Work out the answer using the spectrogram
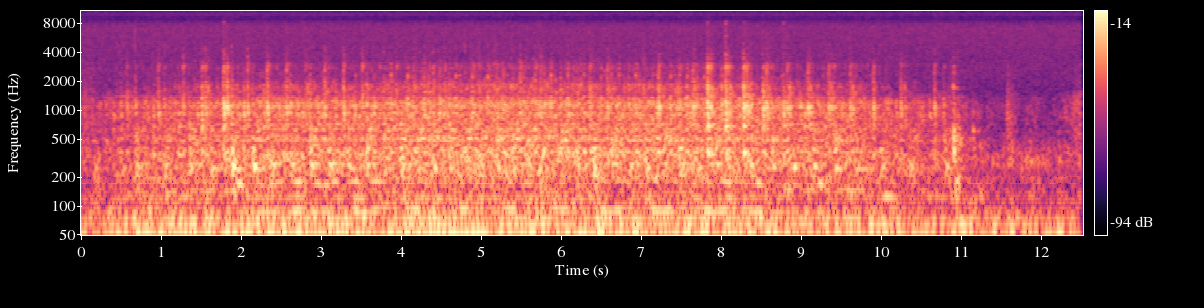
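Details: Singer 99 oscillating-shuttle sewing machine, black badge, sewing single-thickness fabric with a small delicate stitch: even, light whirring run with steady ticking about four times a second, no knocks or grinding. Sews smoothly.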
